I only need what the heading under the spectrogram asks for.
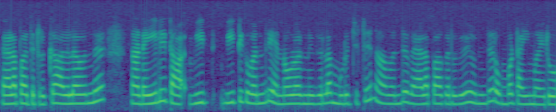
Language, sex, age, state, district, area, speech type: Tamil, female, 18-30, Tamil Nadu, Erode, rural, spontaneous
